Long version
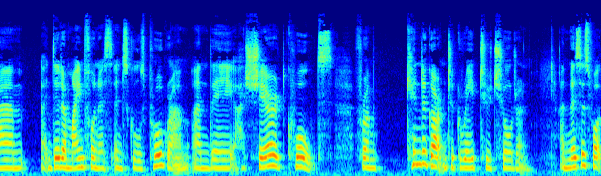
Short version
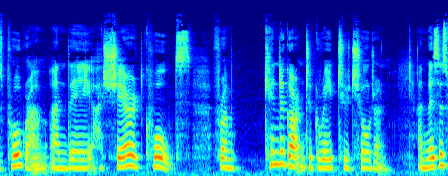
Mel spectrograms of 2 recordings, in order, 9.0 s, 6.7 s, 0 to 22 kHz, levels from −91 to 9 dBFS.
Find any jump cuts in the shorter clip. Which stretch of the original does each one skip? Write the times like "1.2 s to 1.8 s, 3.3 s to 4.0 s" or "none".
none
